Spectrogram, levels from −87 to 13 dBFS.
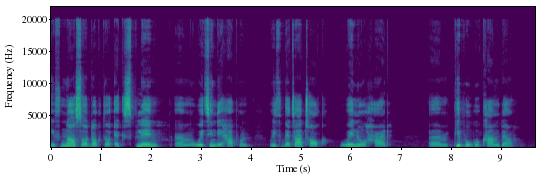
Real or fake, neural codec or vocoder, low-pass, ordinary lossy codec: real; none; none; none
